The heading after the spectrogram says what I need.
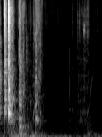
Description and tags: Somewhere in the fields in belgium we found a big container with a layer of ice. We broke the ice and recorded the cracking sounds. This is one of a pack of isolated crack sounds, very percussive in nature.
break, crack, crunchy, ice, percussive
